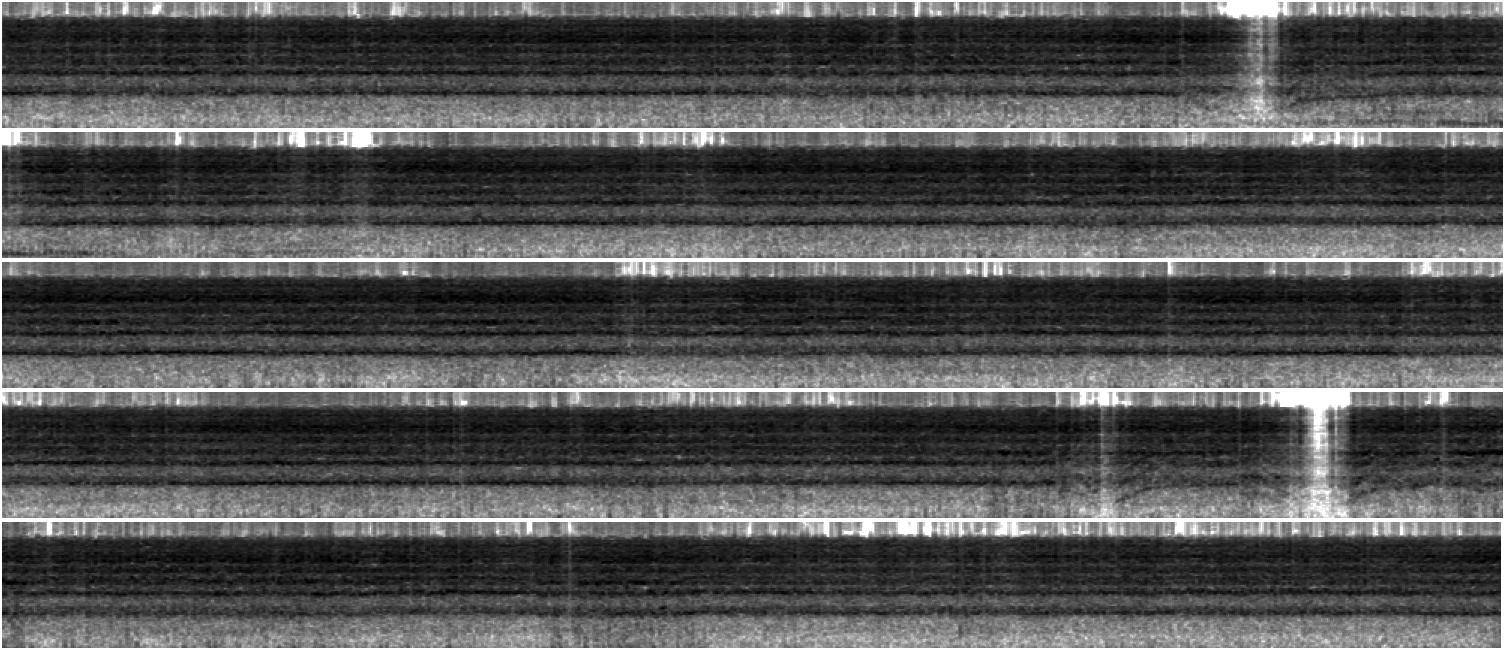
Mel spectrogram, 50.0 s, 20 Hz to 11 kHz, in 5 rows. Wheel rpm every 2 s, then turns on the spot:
230, 230, 230, 200, 150, 230, 230, 230, 230, 230, 230, 220, 220, 230, 230, 230, 230, 230, 170, 130, 210, 230, 230, 230, 230.
none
